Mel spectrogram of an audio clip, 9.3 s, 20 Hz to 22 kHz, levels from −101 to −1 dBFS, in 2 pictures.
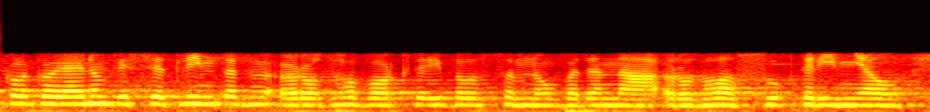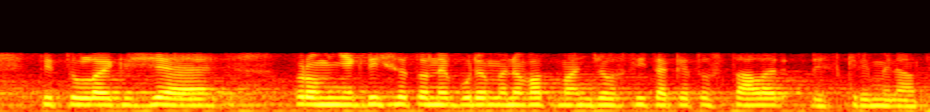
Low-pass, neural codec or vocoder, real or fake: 3.6 kHz; none; real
